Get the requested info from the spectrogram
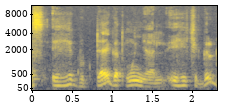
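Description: Speech only: a man talking in Amharic dialogue.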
